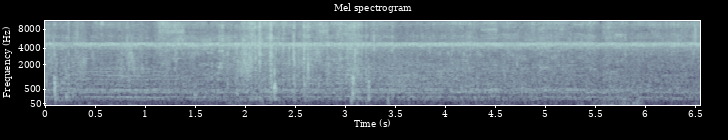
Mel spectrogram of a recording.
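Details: Continuous humming of honey bees during the rescue of a drone-laying hive, 3 May 2021. An even, airy drone is broken by scattered short clicks and knocks, with a steady faint high tone underneath.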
